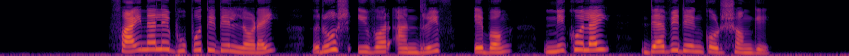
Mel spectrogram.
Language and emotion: Bengali, neutral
